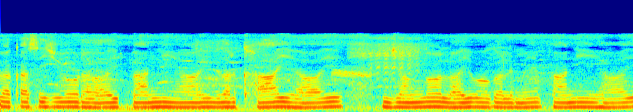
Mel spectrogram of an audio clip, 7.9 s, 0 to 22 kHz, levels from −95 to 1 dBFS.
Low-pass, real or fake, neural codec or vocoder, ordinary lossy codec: 7.2 kHz; real; none; AAC, 32 kbps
